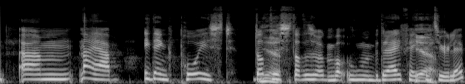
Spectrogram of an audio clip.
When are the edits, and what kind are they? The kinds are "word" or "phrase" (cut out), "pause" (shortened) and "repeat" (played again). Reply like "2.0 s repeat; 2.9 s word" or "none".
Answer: 2.4 s pause; 3.3 s word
